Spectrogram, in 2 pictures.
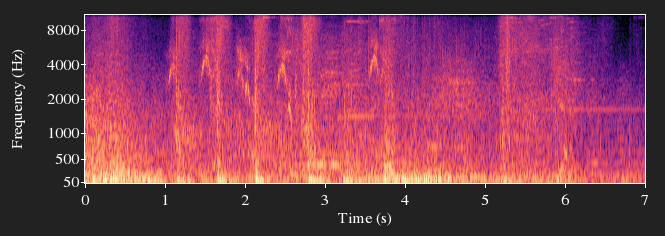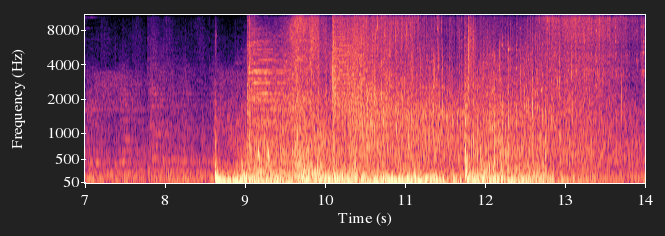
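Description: Incendio fire spell explosions in Hogwarts Legacy, heavy booming bursts and whooshing flames in repeated loud waves, with a sharp blast partway through followed by sustained roaring fire.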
